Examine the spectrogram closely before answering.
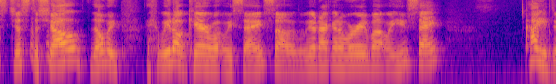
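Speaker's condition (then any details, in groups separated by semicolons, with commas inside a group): No condition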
